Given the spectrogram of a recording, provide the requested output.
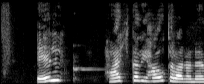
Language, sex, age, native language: Icelandic, female, 12, Icelandic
